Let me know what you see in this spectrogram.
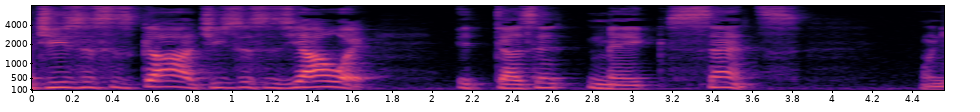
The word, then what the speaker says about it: Yahweh: That's the personal name of God, pronounced either Yahweh or Yehovah, Yehovah.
